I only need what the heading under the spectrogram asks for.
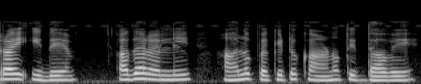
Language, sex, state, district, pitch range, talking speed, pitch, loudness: Kannada, female, Karnataka, Bangalore, 205-230 Hz, 85 wpm, 215 Hz, -17 LUFS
